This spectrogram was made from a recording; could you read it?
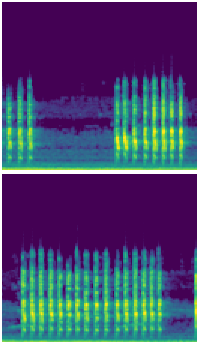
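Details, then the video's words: Long imitated sparrow passage from a white-rumped shama: three runs of quick, sharp chirps, each run lasting about one second, separated by short pauses, with a faint low hum behind. "Cungko isian gereja panjang"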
